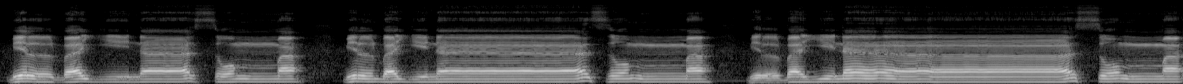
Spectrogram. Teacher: idgham ta fil sa, diidghamkan ta pada sa maka menjadi bil bayyinat summa, bil bayyinat summa, bil bayyinat summa, dibaca dengan qasar, tawassut dan isba'.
